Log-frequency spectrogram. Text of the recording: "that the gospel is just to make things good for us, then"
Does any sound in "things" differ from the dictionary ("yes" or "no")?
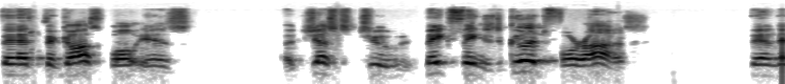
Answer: no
